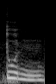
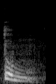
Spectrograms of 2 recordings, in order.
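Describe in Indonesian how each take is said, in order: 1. Suku kata itu berakhir dengan bunyi n. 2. Suku kata itu berakhir dengan bunyi m sengau. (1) "dia tak boleh jadi tun" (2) "bunyi dia kena bunyi tum"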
